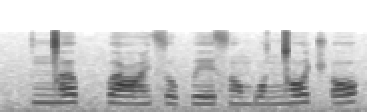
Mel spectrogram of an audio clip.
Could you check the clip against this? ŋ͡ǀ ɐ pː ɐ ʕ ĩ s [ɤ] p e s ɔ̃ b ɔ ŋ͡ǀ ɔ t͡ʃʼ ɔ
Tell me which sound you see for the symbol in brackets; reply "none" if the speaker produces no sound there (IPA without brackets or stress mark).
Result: o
